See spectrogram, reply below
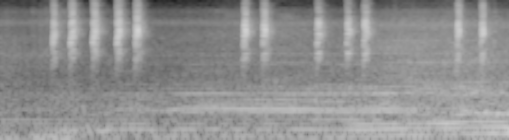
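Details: Little spiderhunter recorded as a clear master song for training other birds: short, sharp, high chips in loose bursts of two to five, with pauses between groups, over a steady low hum.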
